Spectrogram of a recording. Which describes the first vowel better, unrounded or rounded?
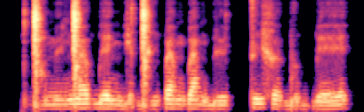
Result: unrounded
